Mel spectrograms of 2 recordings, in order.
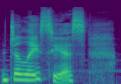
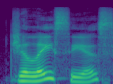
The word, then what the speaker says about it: Gelasius: popedom until the late 400 CE when Pope Gelasius the first declared that only vile rabble participated in the festival and fought successfully to have it removed from Roman tradition.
